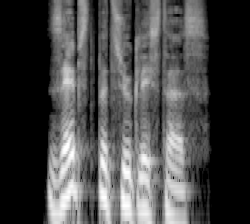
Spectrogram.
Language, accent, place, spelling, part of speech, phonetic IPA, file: German, Germany, Berlin, selbstbezüglichstes, adjective, [ˈzɛlpstbəˌt͡syːklɪçstəs], De-selbstbezüglichstes.ogg
- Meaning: strong/mixed nominative/accusative neuter singular superlative degree of selbstbezüglich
